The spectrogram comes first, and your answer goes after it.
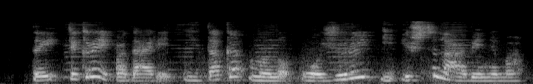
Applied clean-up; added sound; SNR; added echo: neural separator model SepFormer DNS4.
